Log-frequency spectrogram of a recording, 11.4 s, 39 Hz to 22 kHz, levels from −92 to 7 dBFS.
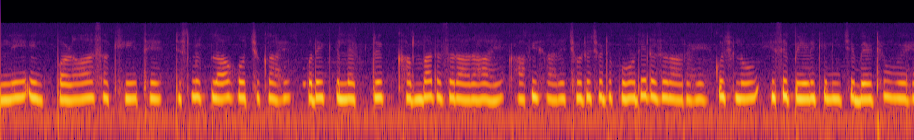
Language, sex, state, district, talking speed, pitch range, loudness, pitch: Hindi, female, Bihar, Sitamarhi, 190 wpm, 255-270 Hz, -13 LUFS, 260 Hz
